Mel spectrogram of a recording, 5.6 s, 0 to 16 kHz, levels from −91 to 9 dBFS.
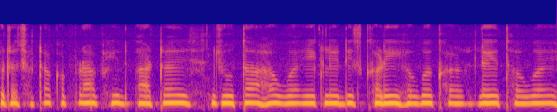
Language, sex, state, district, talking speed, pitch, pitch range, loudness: Bhojpuri, female, Uttar Pradesh, Deoria, 140 wpm, 205 Hz, 200-210 Hz, -14 LUFS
